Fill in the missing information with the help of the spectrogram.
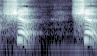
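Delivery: short, falling "she"; "she" as a jerked falling-tone syllable; snapped fourth tone. Shown as a demonstration. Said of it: "Jadi disentak".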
